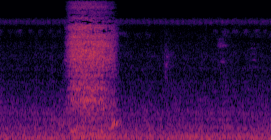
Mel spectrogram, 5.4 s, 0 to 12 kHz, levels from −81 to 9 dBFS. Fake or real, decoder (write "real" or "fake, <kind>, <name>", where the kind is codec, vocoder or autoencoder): real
